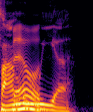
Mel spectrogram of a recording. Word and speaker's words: Famuyiwa: You only get one Famuyiwa.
